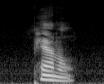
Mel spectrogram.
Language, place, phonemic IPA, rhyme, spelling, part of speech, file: English, California, /ˈpænəl/, -ænəl, panel, noun / verb, En-us-panel.ogg
- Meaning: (noun) A (usually) rectangular section of a surface, or of a covering or of a wall, fence etc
